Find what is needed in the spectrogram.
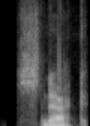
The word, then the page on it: sneck: American English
